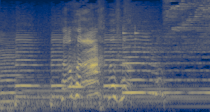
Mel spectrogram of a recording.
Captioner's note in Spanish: Risa pícara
